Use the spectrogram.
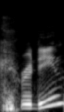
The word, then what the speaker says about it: Rudine: We've got Rudine. That's how you pronounce it, sir.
